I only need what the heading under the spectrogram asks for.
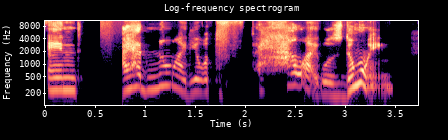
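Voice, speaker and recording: The background is quiet as a woman talks with a Norwegian accent. Her voice sounds dry and close, with no echo. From Norway. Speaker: singer-songwriter and music producer. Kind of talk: interview.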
